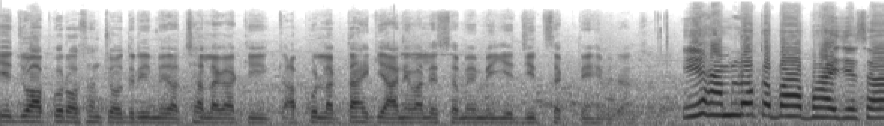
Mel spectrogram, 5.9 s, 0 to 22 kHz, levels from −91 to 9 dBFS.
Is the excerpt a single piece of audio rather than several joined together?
yes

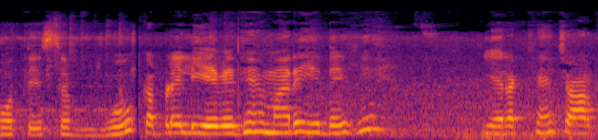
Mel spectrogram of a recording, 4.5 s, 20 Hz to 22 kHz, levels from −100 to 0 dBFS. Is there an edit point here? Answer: yes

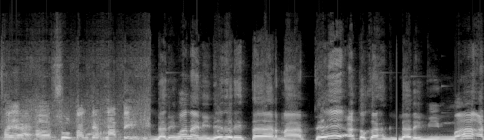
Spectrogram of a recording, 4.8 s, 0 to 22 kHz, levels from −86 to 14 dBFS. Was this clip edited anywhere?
yes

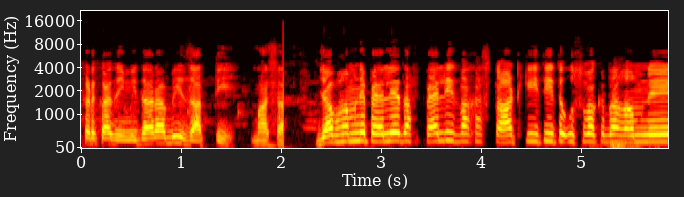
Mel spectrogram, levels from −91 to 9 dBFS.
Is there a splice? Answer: yes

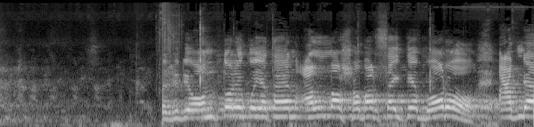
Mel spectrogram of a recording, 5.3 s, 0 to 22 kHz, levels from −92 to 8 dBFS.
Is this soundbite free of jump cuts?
no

